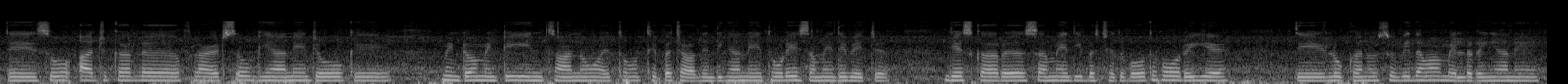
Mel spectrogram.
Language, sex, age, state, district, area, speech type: Punjabi, female, 45-60, Punjab, Gurdaspur, urban, spontaneous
